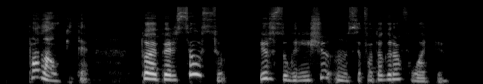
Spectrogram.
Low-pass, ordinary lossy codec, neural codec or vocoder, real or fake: 14.4 kHz; Opus, 32 kbps; none; real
